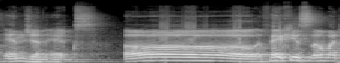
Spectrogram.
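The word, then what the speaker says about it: nginx: uh pronounced Oh, it's pronounced engine X.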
